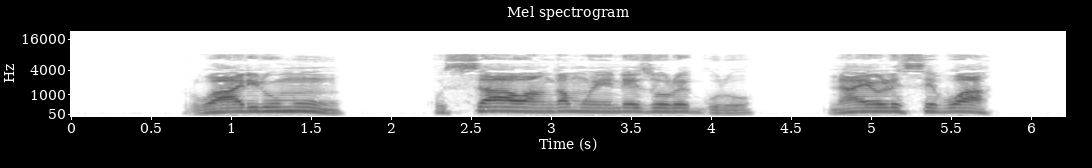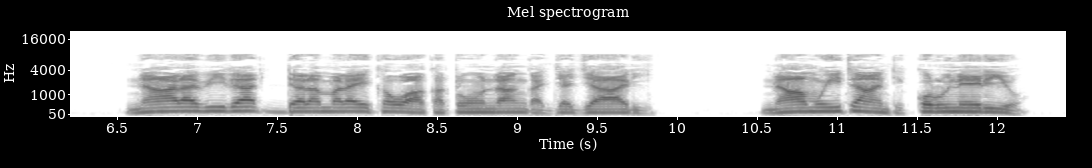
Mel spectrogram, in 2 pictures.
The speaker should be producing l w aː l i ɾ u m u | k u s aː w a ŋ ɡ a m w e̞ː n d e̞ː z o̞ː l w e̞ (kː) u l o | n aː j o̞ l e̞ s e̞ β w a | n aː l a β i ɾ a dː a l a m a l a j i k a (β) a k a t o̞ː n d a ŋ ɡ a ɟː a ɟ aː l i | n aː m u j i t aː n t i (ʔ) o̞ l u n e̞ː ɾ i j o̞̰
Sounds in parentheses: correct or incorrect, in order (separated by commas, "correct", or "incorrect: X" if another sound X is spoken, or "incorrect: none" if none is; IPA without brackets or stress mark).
incorrect: ɡː, incorrect: w, incorrect: k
